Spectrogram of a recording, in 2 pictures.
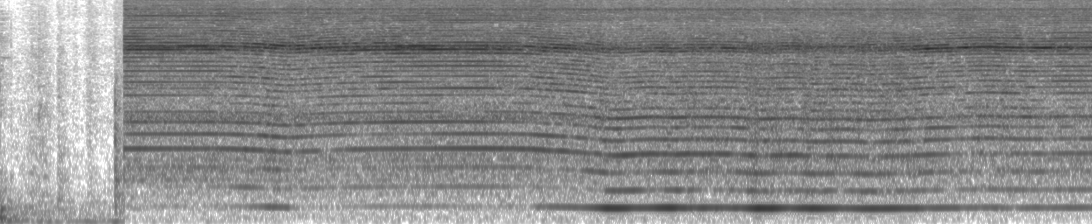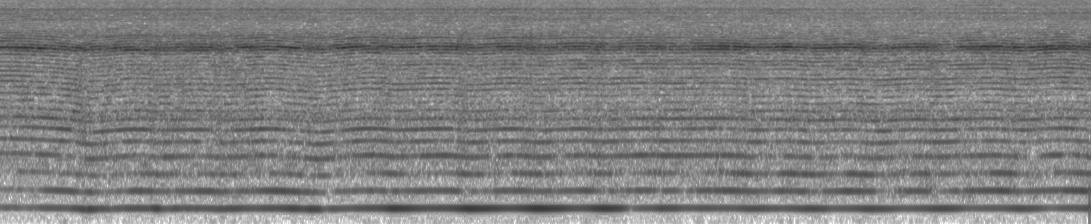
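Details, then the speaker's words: Oscillating cast saw bivalving a below-knee cast, with the other hand used as a stability point: a steady high-pitched motor whine with a buzzing edge as it cuts through the fiberglass cast. "Some people put it against their stomach. You just want something else besides this one hand when you're cutting that, okay?"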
